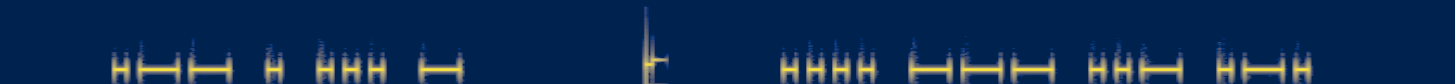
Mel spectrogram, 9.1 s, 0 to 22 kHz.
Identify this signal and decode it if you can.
Morse code, heard as a keyed tone, about 15 wpm, 700 Hz. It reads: WEST HOUR
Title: Sentences from Top 400 Words - New Word Drill - 15wpm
